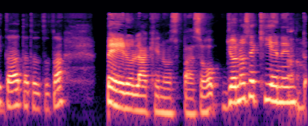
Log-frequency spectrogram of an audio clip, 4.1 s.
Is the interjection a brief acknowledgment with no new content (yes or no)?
no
